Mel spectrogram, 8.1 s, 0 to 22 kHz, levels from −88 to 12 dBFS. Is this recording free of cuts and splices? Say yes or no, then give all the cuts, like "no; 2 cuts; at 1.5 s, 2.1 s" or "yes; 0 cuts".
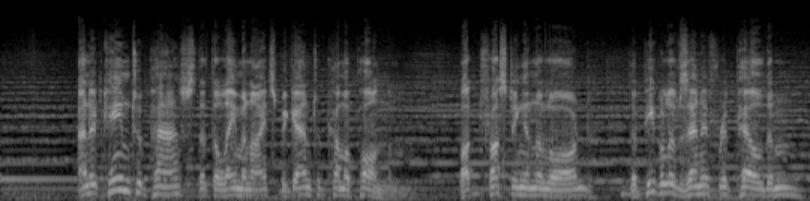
no; 1 cut; at 4.4 s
